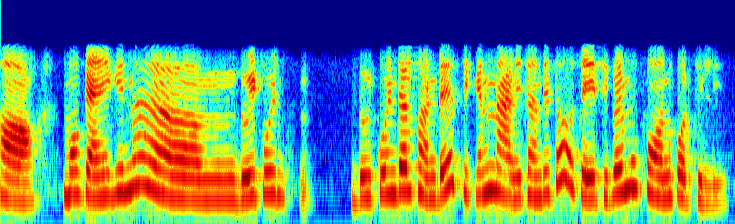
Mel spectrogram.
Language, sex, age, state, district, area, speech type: Odia, female, 18-30, Odisha, Kandhamal, rural, conversation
